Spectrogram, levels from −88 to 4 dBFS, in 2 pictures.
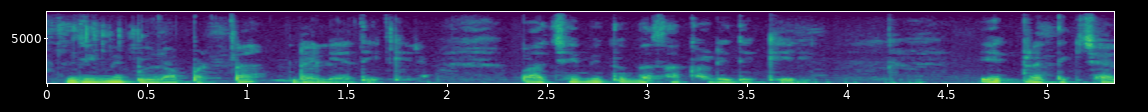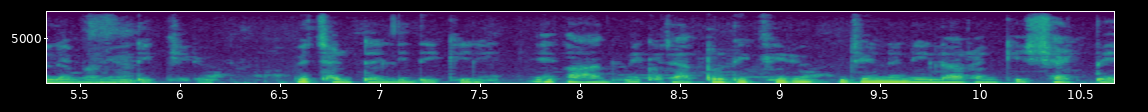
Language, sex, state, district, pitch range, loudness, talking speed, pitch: Rajasthani, female, Rajasthan, Churu, 150-175 Hz, -20 LUFS, 190 wpm, 165 Hz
